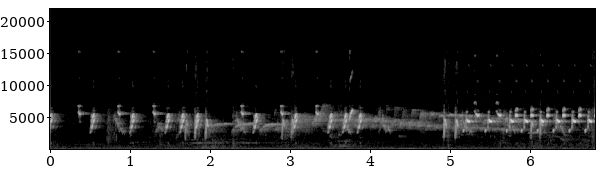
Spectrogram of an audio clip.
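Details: European goldfinch calls and song: bright, tinkling chirps in quick bursts from a female prompting the male to mate, joined by his twittering, liquid song that runs faster and denser toward the end.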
